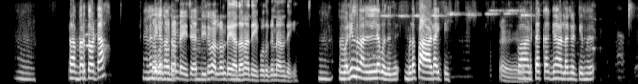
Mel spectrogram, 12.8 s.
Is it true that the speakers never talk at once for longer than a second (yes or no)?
yes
